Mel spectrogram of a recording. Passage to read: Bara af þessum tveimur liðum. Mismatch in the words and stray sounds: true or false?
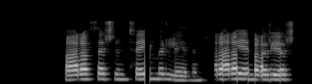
true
